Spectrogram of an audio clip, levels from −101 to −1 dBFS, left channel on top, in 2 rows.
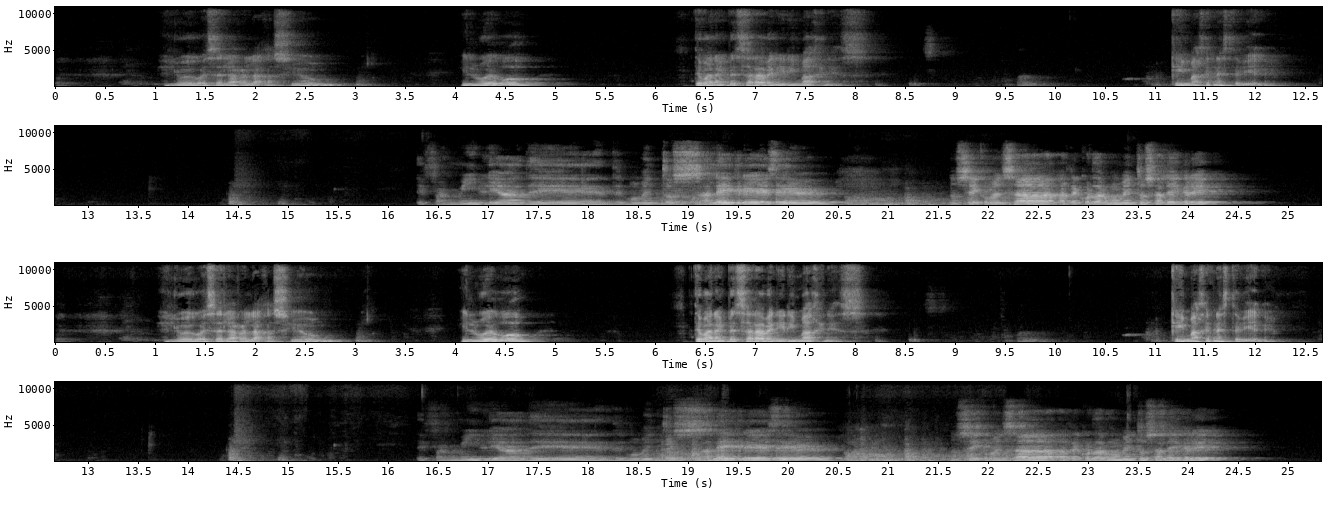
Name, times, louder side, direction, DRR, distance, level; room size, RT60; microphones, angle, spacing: voice 1, 1.1-3.2 4.1-4.8 6.4-8.1 11.2-12.2 14.4-14.6 14.9-15.0 18.7-19.4 20.6-22.4, right 3 dB, 50° right, 0.8 m, -33 dB
voice 2, 16.4-20.4 21.6-24.2, left 2 dB, 75° left, 6.0 m, -33 dB
29.0 x 13.5 x 3.5 m
head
